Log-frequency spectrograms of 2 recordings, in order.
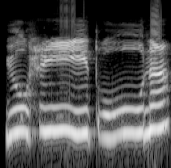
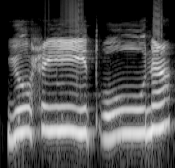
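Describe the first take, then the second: No difference in how they are said.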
